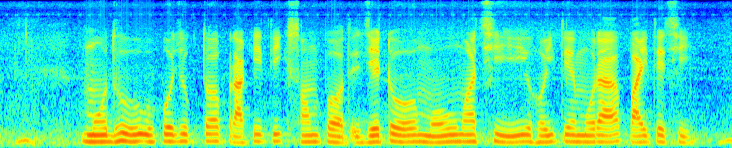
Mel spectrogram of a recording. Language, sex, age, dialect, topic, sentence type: Bengali, male, 31-35, Western, agriculture, statement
